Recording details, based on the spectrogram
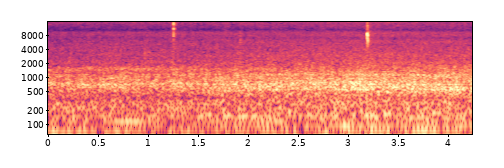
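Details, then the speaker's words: Dreo Pilot Max tower fan at full speed: even rush of air with smooth motor underneath, no slight whirring or bearing noise heard on the Pilot Pro unit; runs cleanly. "I don't hear that slight worring or bearing noise that I did in the Pro."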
